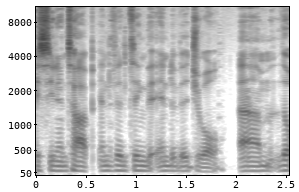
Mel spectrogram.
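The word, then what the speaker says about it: Siedentop: pronounce his last name I think it's Larry seeden toop uh um can we pause right all right resume we just paused and I checked it is Larry cenen toop inventing the individual um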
